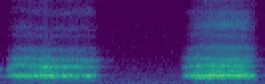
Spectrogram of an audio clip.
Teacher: Ha is a voiceless fricative. It means that it is a free flow of air that's not interrupted by anything, and where we do not vibrate our vocal cords. It's like you're breathing.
